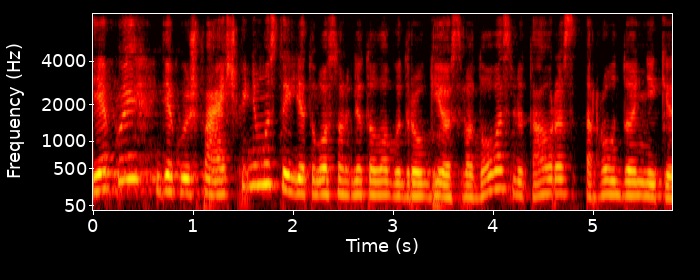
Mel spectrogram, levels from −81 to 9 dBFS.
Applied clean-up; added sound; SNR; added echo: neural mask model DeepFilterNet 3.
